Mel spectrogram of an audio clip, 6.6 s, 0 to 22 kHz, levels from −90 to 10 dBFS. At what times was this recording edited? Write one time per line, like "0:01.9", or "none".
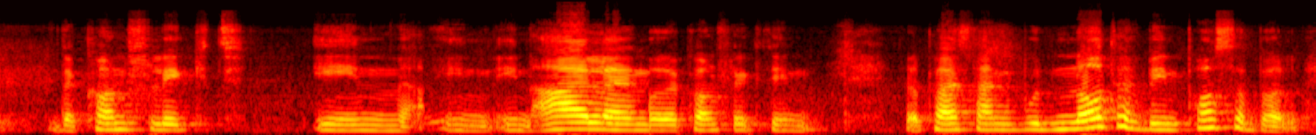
0:02.1
0:03.3

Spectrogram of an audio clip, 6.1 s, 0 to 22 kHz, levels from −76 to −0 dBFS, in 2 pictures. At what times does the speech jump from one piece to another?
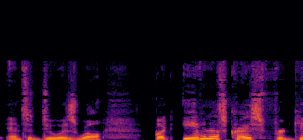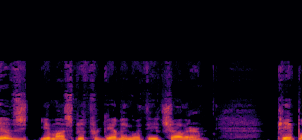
0:03.3

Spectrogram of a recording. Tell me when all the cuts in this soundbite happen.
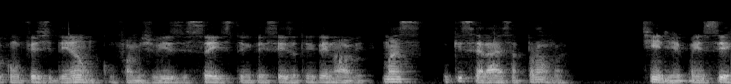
0:03.7
0:06.3

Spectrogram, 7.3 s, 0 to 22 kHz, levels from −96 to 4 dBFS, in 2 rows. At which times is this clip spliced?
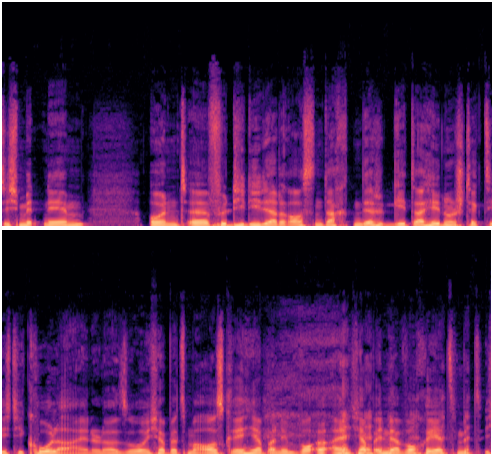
none

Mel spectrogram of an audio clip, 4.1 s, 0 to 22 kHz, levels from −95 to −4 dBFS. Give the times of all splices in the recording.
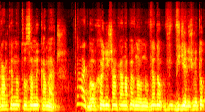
none

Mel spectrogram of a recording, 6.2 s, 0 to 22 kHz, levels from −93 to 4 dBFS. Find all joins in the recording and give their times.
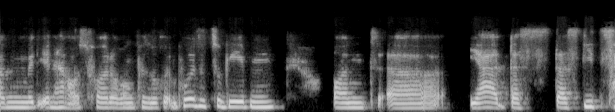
none

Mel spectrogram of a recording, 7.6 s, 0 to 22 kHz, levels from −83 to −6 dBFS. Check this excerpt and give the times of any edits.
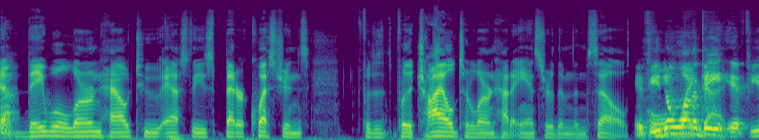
0:06.3

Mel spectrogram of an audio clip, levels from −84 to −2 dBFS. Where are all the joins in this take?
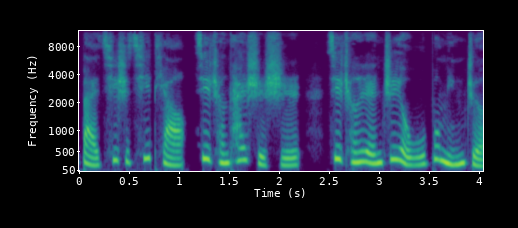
0:01.1

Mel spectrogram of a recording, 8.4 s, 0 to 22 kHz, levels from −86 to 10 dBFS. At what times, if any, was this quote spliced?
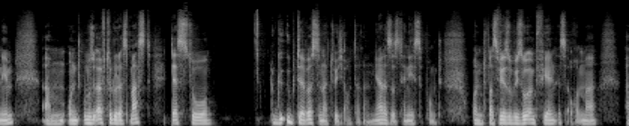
none

